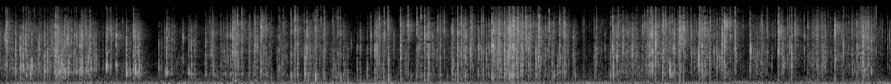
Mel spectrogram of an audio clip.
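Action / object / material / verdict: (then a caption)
shake / plastic foil chip bag / plastic foil / none. A green Rizadas chip bag made of plastic foil and full of chips is held in both hands, crinkled and shaken, then raised overhead. The result is a continuous, dense, bright crinkling with sharp crackles and rustling throughout, with loud bursts swelling around the middle and near the end.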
